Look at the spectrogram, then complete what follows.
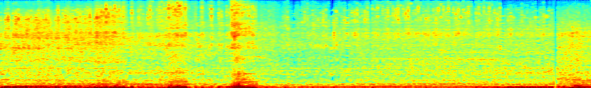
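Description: Air-cooled flat-four engine of a classic Volkswagen Beetle running as the car drives slowly past, with a brief rise and fall in pitch about two seconds in.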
